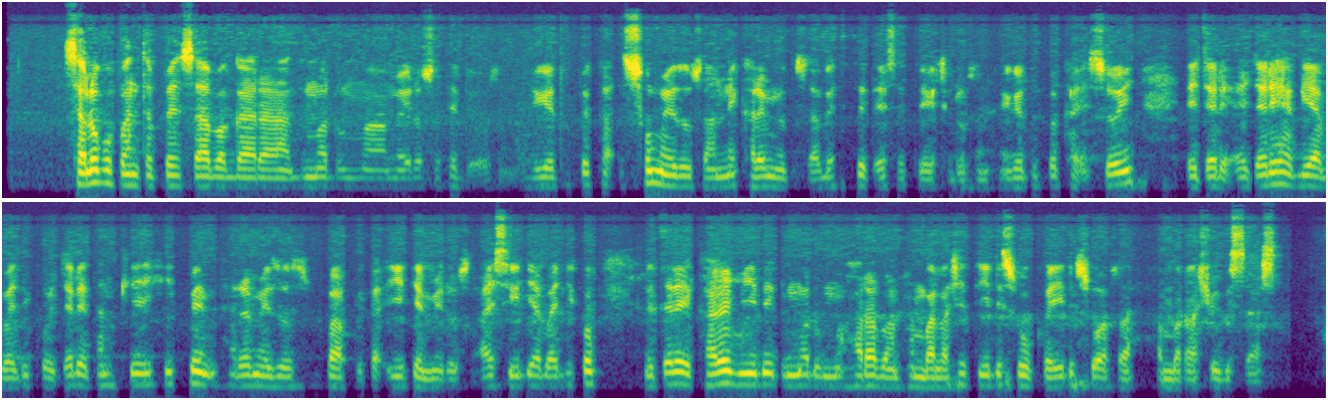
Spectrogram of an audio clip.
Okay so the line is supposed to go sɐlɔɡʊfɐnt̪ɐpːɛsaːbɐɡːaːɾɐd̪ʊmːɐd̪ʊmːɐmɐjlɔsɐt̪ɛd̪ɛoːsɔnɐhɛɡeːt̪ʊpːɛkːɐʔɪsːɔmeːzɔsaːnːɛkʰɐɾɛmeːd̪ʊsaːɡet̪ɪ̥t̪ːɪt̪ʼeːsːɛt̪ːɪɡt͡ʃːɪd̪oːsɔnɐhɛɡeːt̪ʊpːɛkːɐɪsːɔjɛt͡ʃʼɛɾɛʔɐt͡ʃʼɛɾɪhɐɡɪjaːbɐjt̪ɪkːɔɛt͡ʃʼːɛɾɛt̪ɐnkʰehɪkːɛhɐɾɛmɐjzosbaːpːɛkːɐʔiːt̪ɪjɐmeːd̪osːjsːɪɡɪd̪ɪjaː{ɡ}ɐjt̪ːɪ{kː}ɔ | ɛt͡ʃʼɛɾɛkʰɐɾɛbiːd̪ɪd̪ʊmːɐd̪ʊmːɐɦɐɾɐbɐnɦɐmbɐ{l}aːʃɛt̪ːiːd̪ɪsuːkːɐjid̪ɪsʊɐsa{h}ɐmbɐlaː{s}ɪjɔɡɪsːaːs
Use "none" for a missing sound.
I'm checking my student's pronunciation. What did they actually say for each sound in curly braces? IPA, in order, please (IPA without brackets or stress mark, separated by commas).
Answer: b, kː, l, h, ʃ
